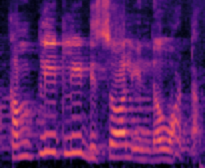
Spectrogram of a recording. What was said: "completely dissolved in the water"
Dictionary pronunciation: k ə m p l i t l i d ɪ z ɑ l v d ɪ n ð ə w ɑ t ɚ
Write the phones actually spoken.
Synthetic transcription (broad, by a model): k ə m p l i t l i d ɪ s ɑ l d ɪ n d ə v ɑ t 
